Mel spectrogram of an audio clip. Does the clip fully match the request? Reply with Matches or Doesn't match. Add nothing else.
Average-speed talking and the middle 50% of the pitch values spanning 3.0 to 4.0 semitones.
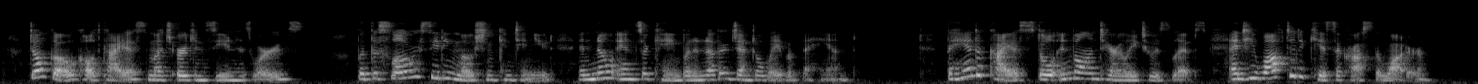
Doesn't match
